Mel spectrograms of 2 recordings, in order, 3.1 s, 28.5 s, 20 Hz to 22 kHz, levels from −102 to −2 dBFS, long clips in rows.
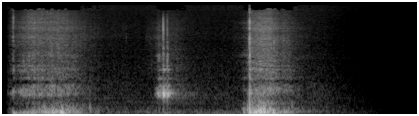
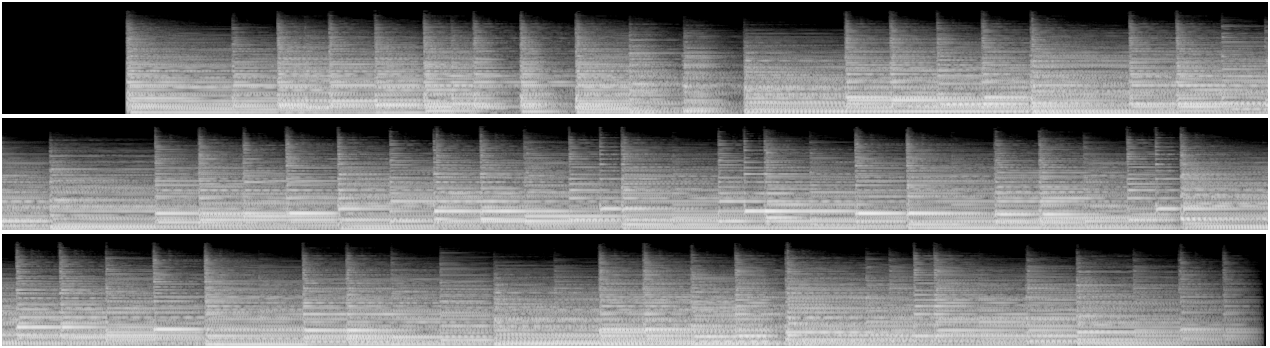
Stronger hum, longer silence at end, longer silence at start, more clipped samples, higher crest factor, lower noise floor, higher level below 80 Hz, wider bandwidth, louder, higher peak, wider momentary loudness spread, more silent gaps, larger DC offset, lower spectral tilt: neither; first, 0.9 s vs 0.1 s; second, 0.05 s vs 0.95 s; neither; first, 30 dB vs 14 dB; second, -85 dBFS vs under -90 dBFS; second, -52 dBFS vs -34 dBFS; first, 19.5 kHz vs 10.5 kHz; second, -39 LUFS vs -17 LUFS; second, -12 dBFS vs -2 dBFS; first, 19 LU vs 5 LU; neither; neither; second, -4.5 dB/octave vs -7 dB/octave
